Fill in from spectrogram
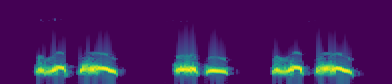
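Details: Spotted dove cooing used to provoke males and females to fight: three paired coos, each a brief note then a fuller descending one, spaced about a second apart in otherwise quiet surroundings.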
